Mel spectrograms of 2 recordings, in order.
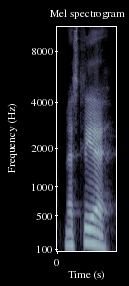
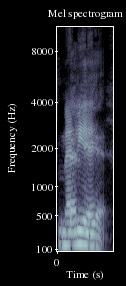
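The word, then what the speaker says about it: Meslier: we wrap up uh nestle no no no i was actually uh uh taught how to pronounce this after the last part it's melia yes leeds is looked very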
